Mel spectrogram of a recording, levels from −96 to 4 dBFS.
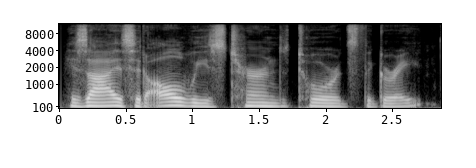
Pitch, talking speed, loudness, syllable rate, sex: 130 Hz, 165 wpm, -16 LUFS, 4.1 syllables/s, male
